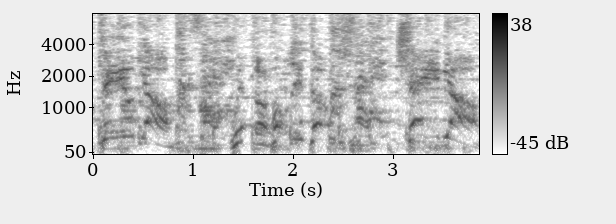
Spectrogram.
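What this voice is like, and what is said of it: Shouting. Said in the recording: “That's why I'm shouting.”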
